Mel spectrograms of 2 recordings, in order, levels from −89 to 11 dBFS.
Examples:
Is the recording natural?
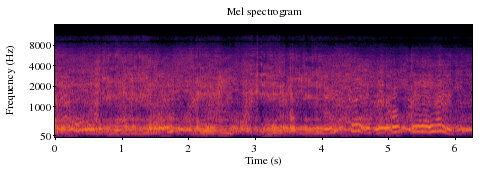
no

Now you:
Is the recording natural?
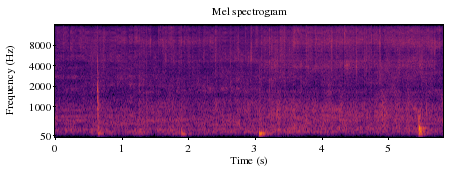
no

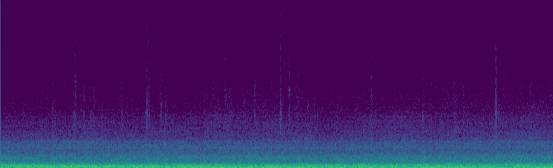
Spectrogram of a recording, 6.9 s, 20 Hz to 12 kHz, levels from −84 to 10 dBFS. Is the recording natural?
yes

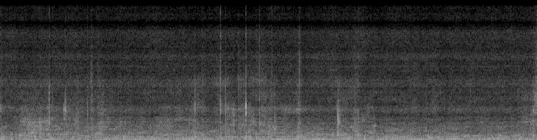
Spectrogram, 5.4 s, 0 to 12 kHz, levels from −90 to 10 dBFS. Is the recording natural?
no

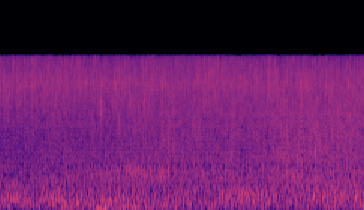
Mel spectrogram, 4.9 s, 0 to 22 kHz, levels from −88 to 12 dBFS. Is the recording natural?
no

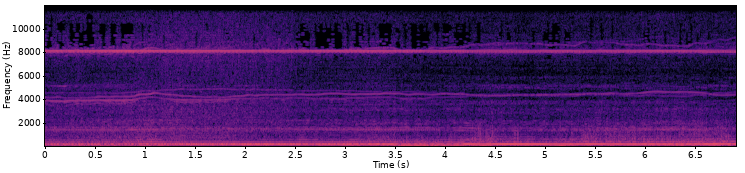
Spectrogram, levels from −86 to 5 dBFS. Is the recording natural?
yes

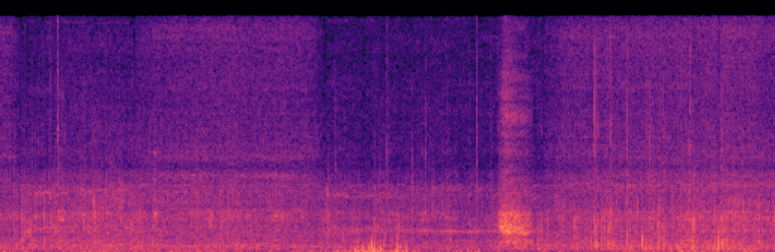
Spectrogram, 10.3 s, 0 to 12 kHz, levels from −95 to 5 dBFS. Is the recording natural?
yes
